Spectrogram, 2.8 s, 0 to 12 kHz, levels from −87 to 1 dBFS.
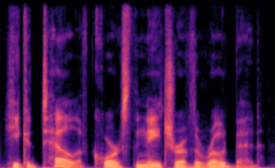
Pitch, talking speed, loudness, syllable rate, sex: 115 Hz, 220 wpm, -16 LUFS, 5.5 syllables/s, male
